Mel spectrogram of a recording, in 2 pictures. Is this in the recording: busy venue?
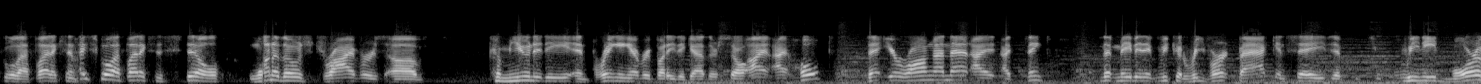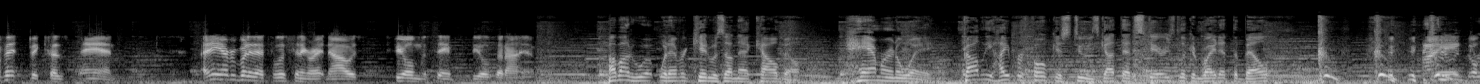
yes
